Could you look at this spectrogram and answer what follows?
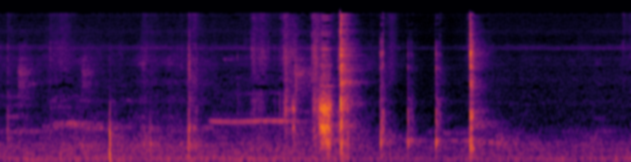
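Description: A few sharp knocks and clicks as a cinnamon shaker jar is handled and shaken over a ceramic bowl of sliced apples. The loudest come a little past three seconds in and near five seconds.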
